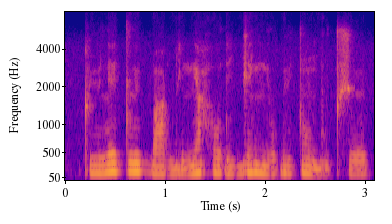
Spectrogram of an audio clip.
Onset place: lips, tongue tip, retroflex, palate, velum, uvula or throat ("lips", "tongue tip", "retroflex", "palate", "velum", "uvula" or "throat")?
retroflex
